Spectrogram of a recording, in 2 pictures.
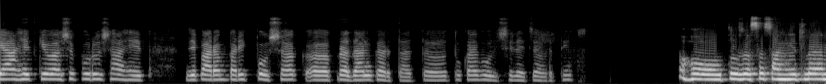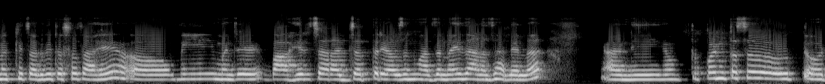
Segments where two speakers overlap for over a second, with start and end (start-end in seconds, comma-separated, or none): none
